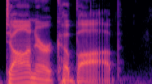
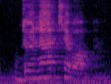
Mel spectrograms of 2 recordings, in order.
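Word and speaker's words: Döner kebab: Google says American pronunciation Doner kebab, but let's see British pronunciation Dona kebab. How do you say it in Turkish? Okay, here we go. – Yeah. – Doner kebab. Doner kebab.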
